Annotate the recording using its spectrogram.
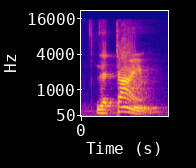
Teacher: the is unstressed time is stressed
